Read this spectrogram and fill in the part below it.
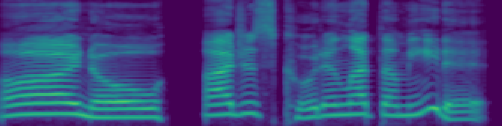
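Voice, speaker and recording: A woman voicing a gentle, guilty male sea turtle in a storybook, speaking softly and hesitantly. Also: on the high side, slow pace, clean tone, no room sound, clean studio sound.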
